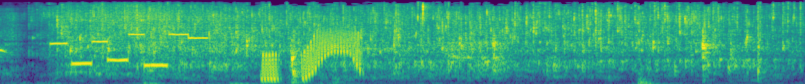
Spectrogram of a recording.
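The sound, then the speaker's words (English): Photographic fixer solution is poured out while developing film, giving a splashing, gurgling liquid rush that is loudest early on and then thins to a softer, uneven trickle. “Nope, dump out the fixer. Dump out the fixer now.”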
